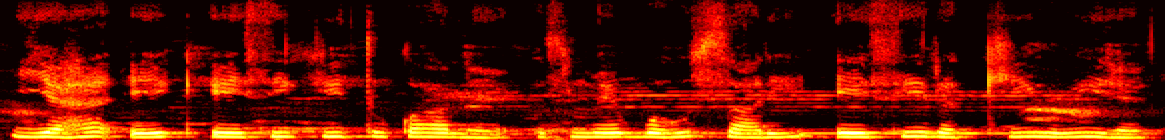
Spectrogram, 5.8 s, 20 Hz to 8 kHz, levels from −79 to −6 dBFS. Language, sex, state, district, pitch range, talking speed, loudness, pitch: Hindi, female, Uttar Pradesh, Saharanpur, 220-235 Hz, 135 wpm, -17 LUFS, 225 Hz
